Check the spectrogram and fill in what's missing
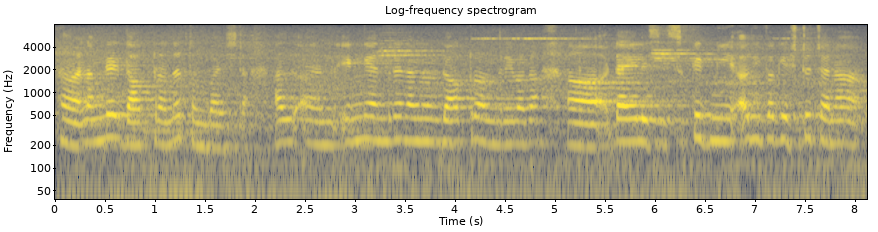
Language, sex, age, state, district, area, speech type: Kannada, female, 18-30, Karnataka, Mysore, urban, spontaneous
